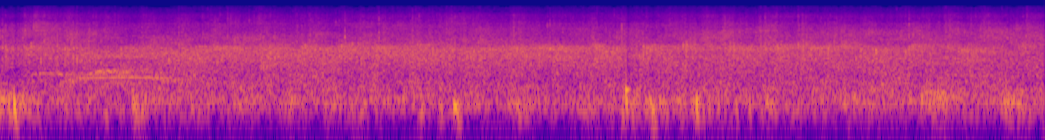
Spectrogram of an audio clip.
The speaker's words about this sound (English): So please put your hands together for Maria De La O.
